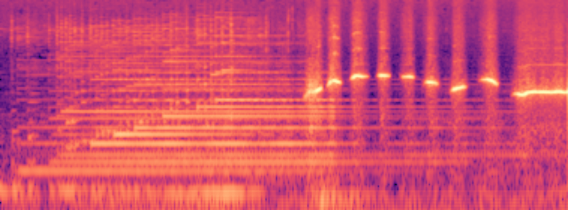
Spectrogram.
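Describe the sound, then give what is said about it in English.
Someone whistles a tune, a run of short, bright, separate notes that ends on a long held tone. Before it, a low sustained droning chord plays for several seconds. “But what about your whistling career?”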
